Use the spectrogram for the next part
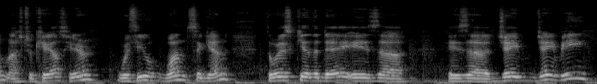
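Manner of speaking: ordinary delivery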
